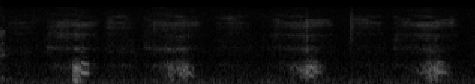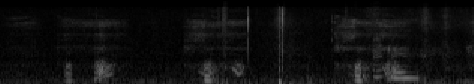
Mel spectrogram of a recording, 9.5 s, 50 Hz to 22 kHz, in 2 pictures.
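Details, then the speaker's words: Stridor in a 3-month-old boy whose breathing is improving as he slowly outgrows it; he still vomits despite Zantac. Regular, harsh, squeaky noise on each breath, about 50 a minute. "I have Strider. He's breathing a lot better."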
